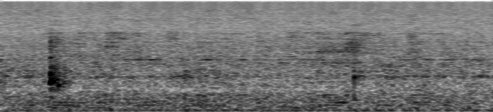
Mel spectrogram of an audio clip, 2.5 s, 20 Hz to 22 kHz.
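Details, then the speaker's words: Laptop hard drive connected to a laptop. Sharp, isolated clicks come about 1.5 seconds apart as the head reaches the circular scratches and groove on the platter and cannot read beyond them. The drive is damaged and unusable. "Как видите головка доходит до той до того места где царапины и там дальше уже ничего не читает"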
